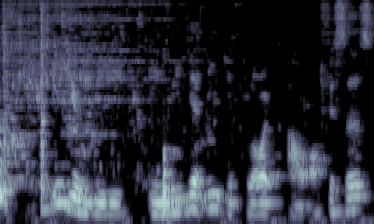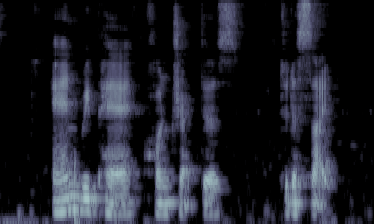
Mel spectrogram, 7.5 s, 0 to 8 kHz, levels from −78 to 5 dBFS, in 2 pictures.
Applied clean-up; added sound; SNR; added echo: classical method Wiener filter.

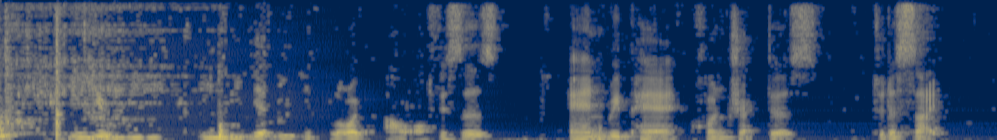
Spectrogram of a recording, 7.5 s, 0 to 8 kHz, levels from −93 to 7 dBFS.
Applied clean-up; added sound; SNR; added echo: classical method spectral subtraction.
